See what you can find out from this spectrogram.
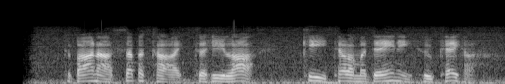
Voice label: voice, hebrew language; Psalm 119:171; taba'nah sefatai teheelah, kee telamedaynee hukeyha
